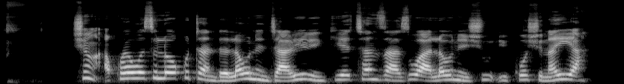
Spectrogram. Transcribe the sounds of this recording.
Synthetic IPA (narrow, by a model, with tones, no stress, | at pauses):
ʃɪ˦˨ŋʔa̰˨kʷa˦jwɐ˦su˦loː˦kʷʊ˦tɐ˨nda˨la˦wnɪ˨nd͡ʒaː˨ɽiː˦ɾɪ˨ŋkʲɪ˦je˦t͡ʃɐ˦nzaː˨zʊ˦waː˨la˦wnɪ˨nʃuː˦ɗiː˨kʷoː˦ʃɪ˨na˦jːaː˨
